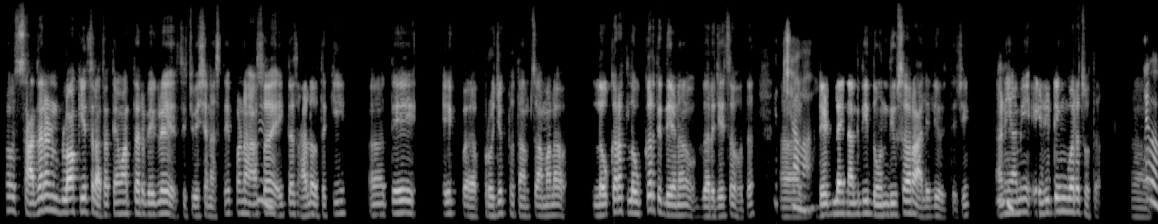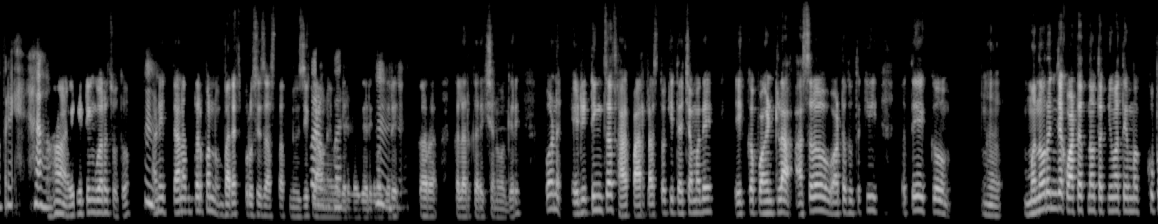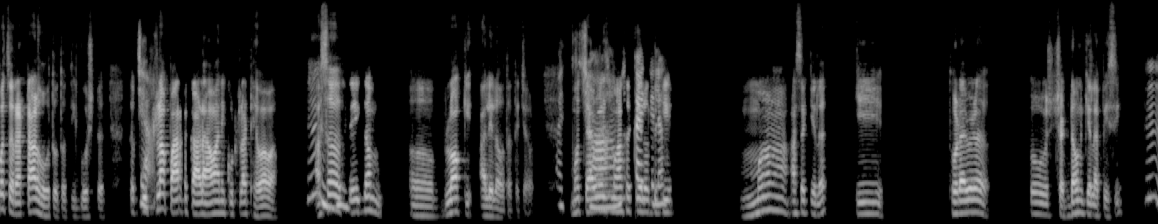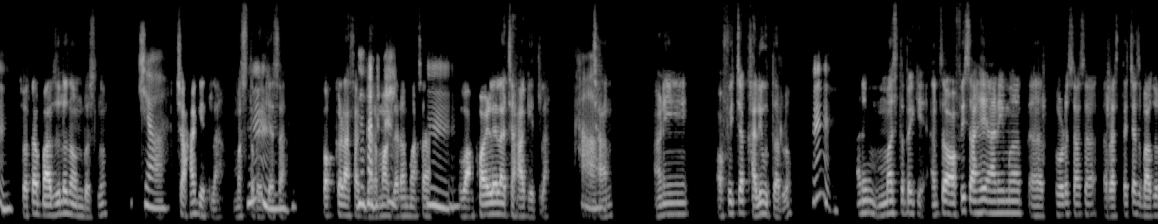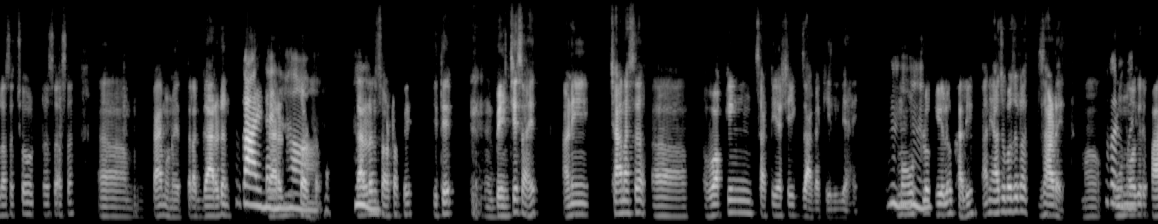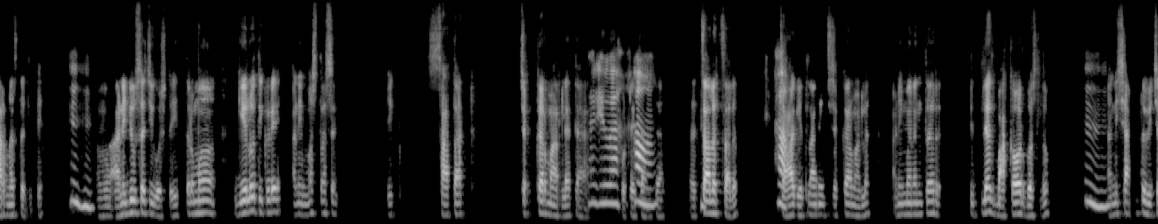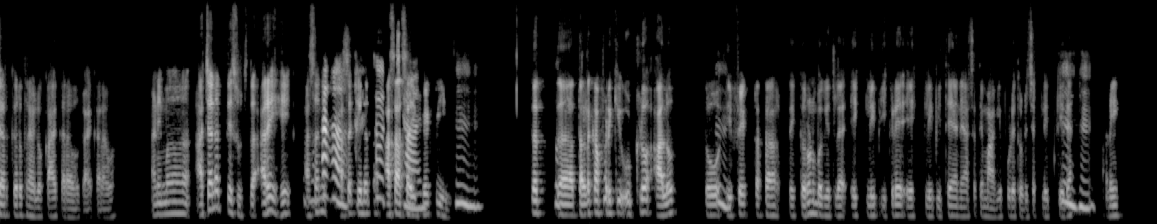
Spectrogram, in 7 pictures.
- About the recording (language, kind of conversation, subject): Marathi, podcast, जर सर्जनशीलतेचा अडथळा आला, तर तुम्ही काय कराल?
- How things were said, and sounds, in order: tapping; laughing while speaking: "हां, हां"; in English: "म्युझिक"; other background noise; chuckle; throat clearing; unintelligible speech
